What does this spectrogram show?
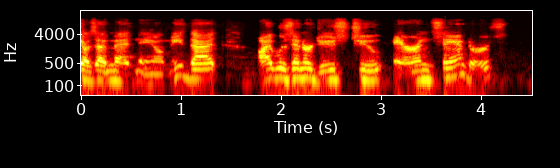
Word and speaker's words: Naome: Well, it is even more unique because it's spelled phonetically. And for those of you who don't know what that means you sound it out, Naome.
